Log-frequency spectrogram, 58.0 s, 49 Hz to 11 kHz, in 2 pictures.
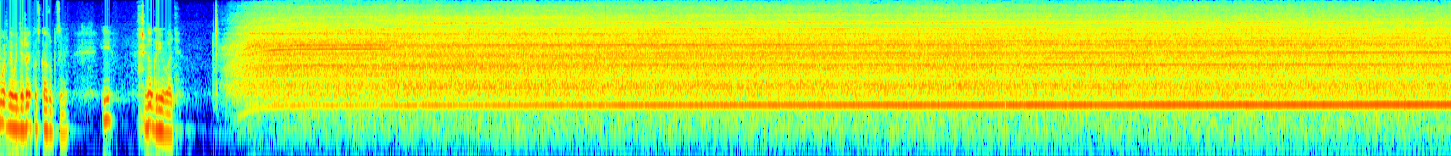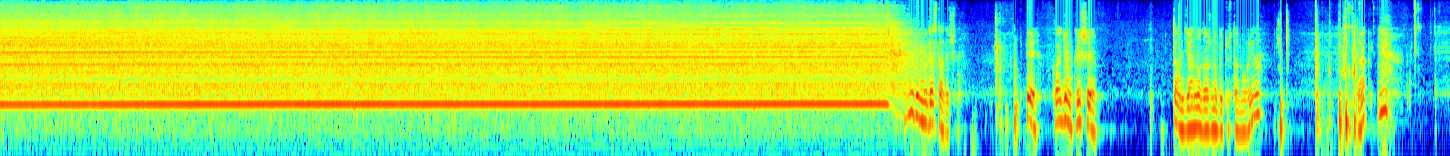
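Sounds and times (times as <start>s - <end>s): heat gun fan humming: 4.2s - 39.3s.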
